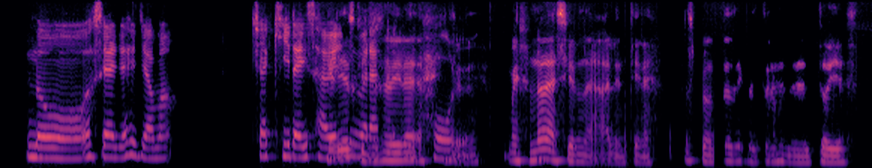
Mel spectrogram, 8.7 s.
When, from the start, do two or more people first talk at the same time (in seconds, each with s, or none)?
3.2 s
